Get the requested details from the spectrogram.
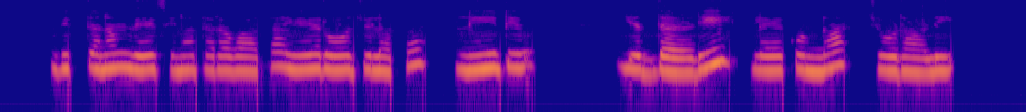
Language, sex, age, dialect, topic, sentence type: Telugu, female, 18-24, Southern, agriculture, question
